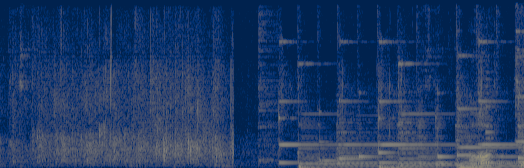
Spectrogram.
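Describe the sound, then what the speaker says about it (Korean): Church congregation applause fills the first three seconds with dense, moderately loud clapping, then cuts to bright tinkling chimes and ringing bell tones that continue to the end. "박수로 맞아주세요"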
